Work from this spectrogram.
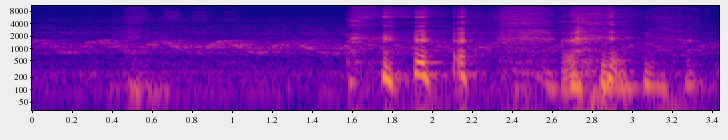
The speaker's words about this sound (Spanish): Uh, ahí viene la oh. sirena.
